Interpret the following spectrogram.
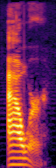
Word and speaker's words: hour: The only exception to the rule is if you have a silent H, like in the word hour. Now, hour actually starts with an H, but it's silent.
